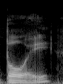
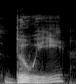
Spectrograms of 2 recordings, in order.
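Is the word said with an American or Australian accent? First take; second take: Australian; American. First: It is said the Australian way. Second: It is said the American way.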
